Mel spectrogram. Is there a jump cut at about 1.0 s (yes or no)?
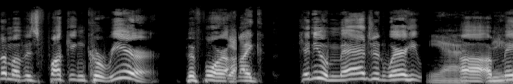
no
